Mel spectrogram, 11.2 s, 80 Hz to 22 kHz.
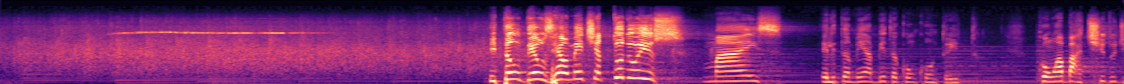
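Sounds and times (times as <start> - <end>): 
crowd applauding with dense clapping: 0.0 - 5.9
speech: 4.9 - 9.8, 10.4 - 11.2.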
